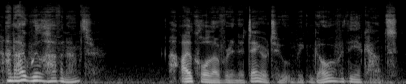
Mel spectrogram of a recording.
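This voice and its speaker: An actor playing a sardonic, contemptuous young man who mocks his father with glib, lively remarks in a radio drama. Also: medium pitch, racing, a little hiss or hum, natural voice. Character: mocking, cold young man, the returning son.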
